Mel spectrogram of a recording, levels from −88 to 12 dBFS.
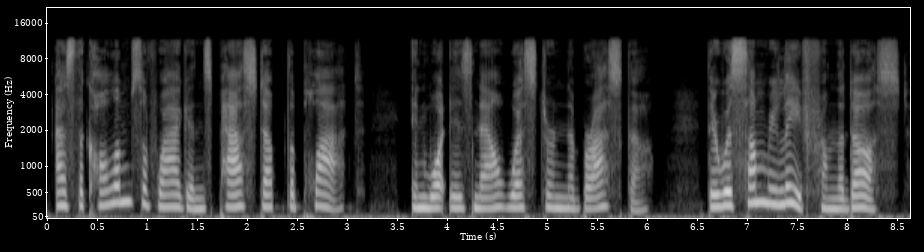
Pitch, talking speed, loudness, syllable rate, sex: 230 Hz, 155 wpm, -19 LUFS, 4.4 syllables/s, female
